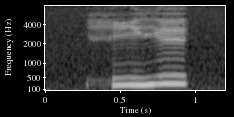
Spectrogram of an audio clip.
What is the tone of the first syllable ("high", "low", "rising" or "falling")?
low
